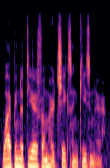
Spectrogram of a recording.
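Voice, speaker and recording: A man's voice: fairly low pitch, fairly quick. A man reading scripted narration for an audio drama.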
